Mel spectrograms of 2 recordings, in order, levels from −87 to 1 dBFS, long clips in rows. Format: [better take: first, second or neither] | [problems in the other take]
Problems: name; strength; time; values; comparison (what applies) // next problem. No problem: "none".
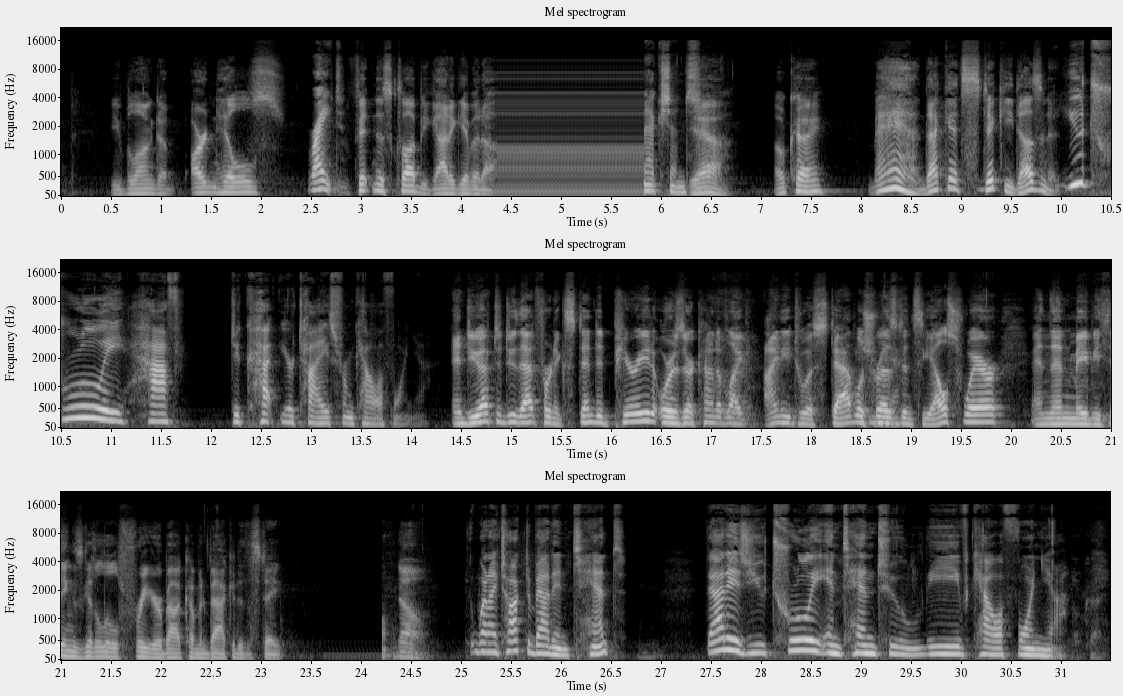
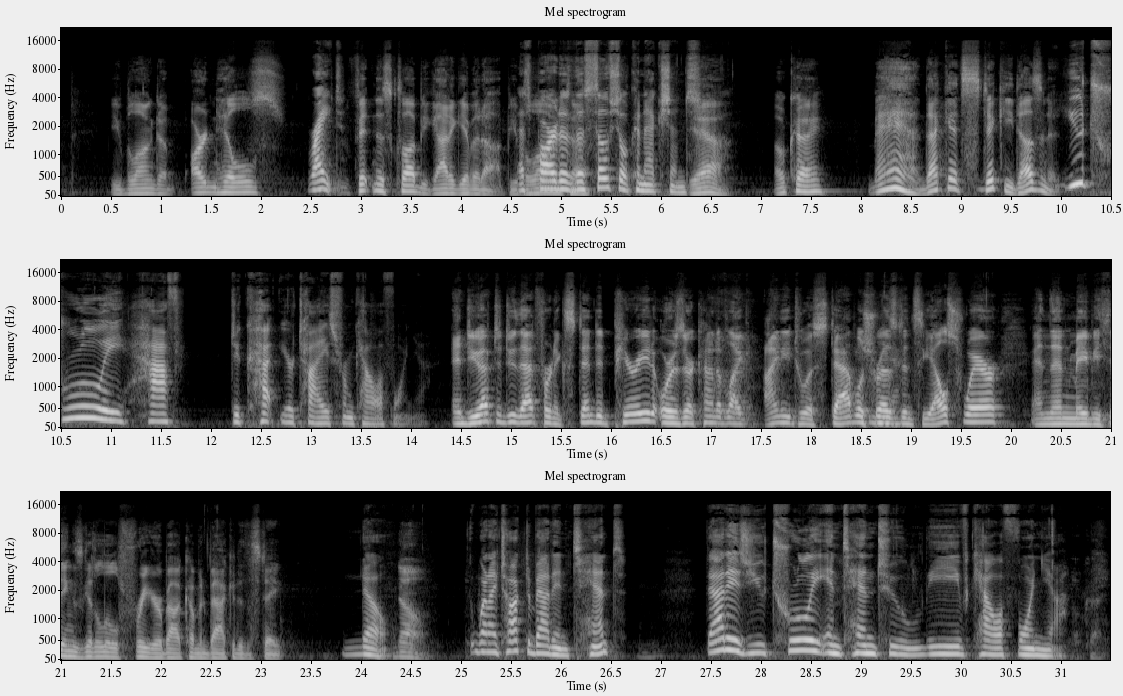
second | audio freezing; at 4.5 s for 1.5 s and at 24 s for 0.5 s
